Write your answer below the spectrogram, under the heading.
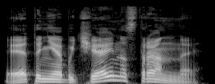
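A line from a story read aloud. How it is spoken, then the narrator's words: Shouted. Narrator (Russian): закричал переписчик-медиум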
